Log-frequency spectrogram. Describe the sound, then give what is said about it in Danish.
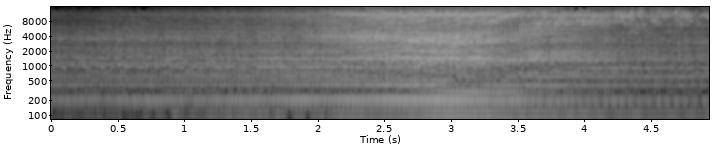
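A small moped engine hums steadily with a buzzing drone as a boy rides it into the town of Regnstrup at 10:28, a sports bag on its luggage rack; it swells louder around the middle and then eases off slightly as it carries on, with no voices. “Klokken er 10.28, og drengen kører ind i Regnstrup. På knallertens bagage bærer en sportstaske.”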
